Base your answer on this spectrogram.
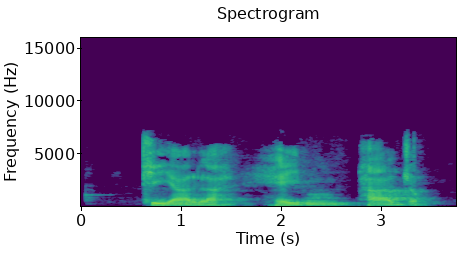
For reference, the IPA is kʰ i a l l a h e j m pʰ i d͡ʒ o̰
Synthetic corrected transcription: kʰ i a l l a h e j m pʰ a d͡ʒ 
